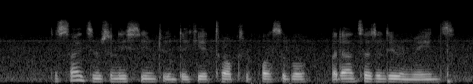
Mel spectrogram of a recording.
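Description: From 2.51 to 3.33 s, packets drop out repeatedly: eight gaps, the longest 80 ms, together about 220 ms missing. The concealer stretches the last speech over each hole, so this stretch sounds choppy and robotic, with about a quarter of it patched.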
